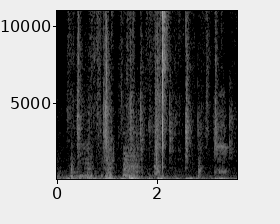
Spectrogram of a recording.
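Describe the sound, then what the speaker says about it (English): Dogs in the background of a home crochet session, giving a few scattered soft barks, yips and whimpers in short bursts over several seconds, fairly faint and distant. "Of course, you can hear my dogs in the background."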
